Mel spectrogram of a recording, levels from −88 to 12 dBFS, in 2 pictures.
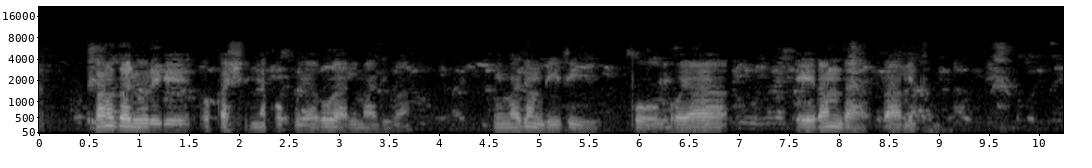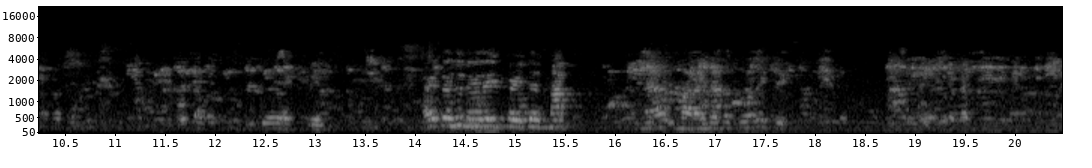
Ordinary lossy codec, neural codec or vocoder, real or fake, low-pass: AAC, 32 kbps; none; real; 7.2 kHz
